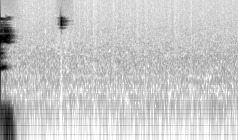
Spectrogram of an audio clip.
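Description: Near silence, with the end of a spoken word at the very start and one faint, short click about half a second in.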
